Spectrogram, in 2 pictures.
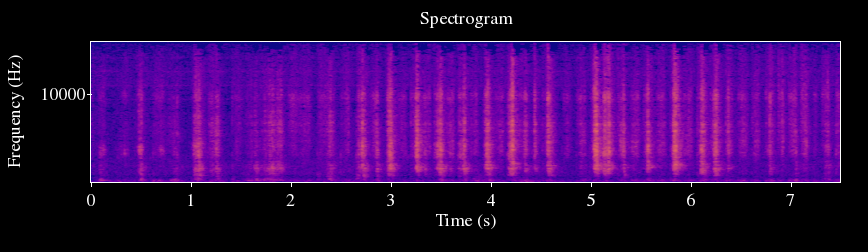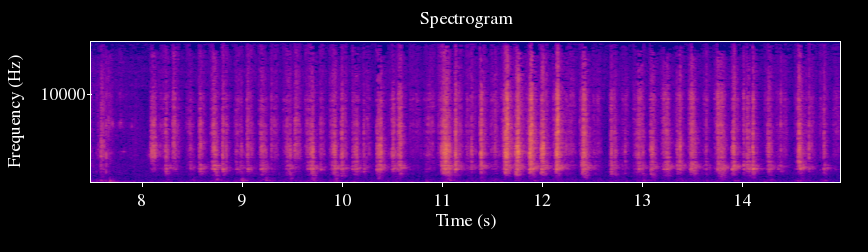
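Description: A wooden stylus scratches steadily across a flat black-coated scratch-art card near the top centre of the design. Quick, dry, bright rasping strokes repeat at about four per second, with a brief lull near the middle. The strokes grow louder and harsher toward the end.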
